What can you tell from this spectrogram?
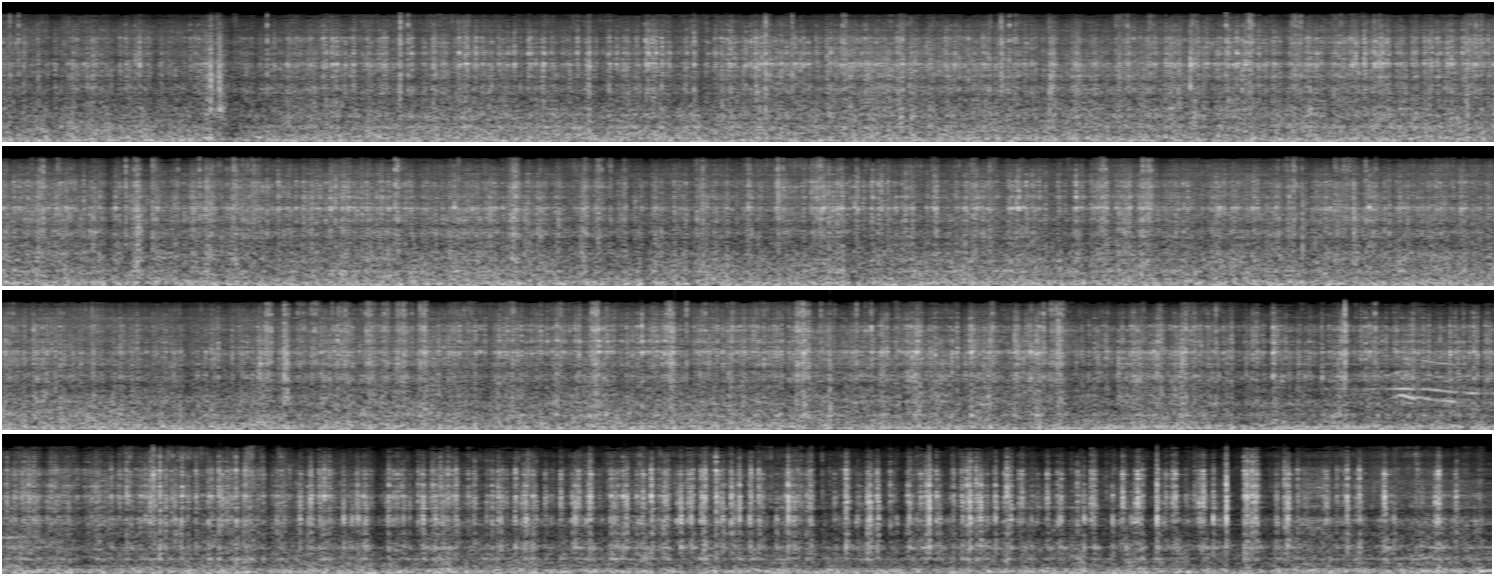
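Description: A bobsled running at speed down an iced track: a loud, steady rumbling rush of the runners on the ice mixed with rushing air, heard from on board the sled.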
